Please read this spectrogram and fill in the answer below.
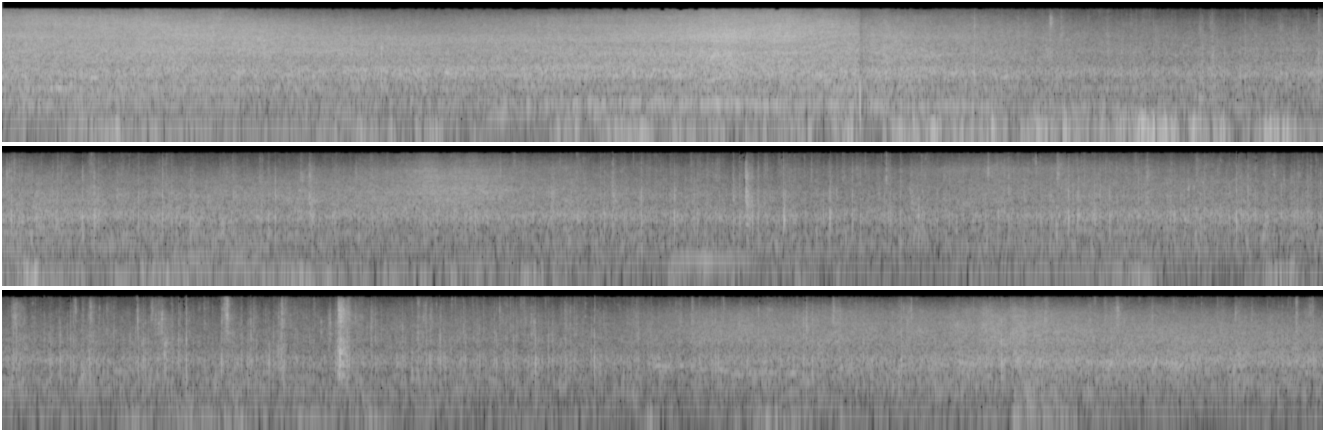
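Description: Rain on a city street: a steady hiss with scattered light drip ticks. In the first several seconds a vehicle passes on the wet road, its tyre hiss swelling and then fading.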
